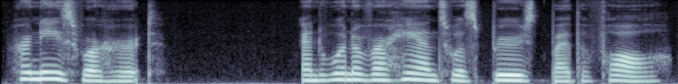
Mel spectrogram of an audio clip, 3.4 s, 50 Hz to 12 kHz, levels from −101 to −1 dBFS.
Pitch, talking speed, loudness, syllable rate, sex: 210 Hz, 245 wpm, -17 LUFS, 6.4 syllables/s, female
